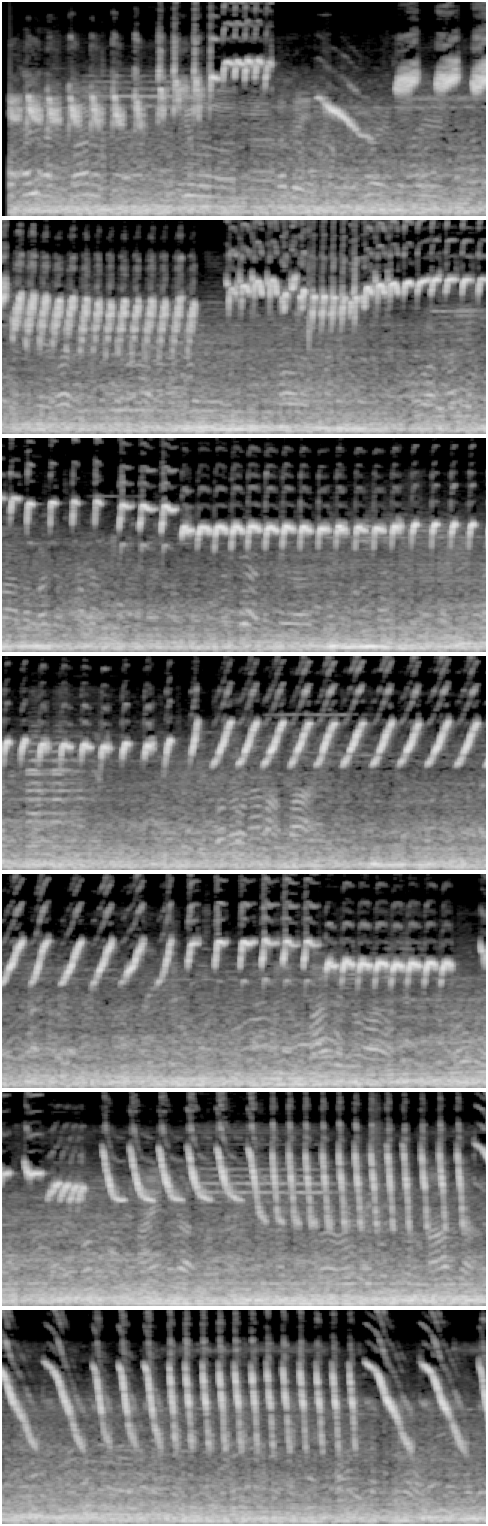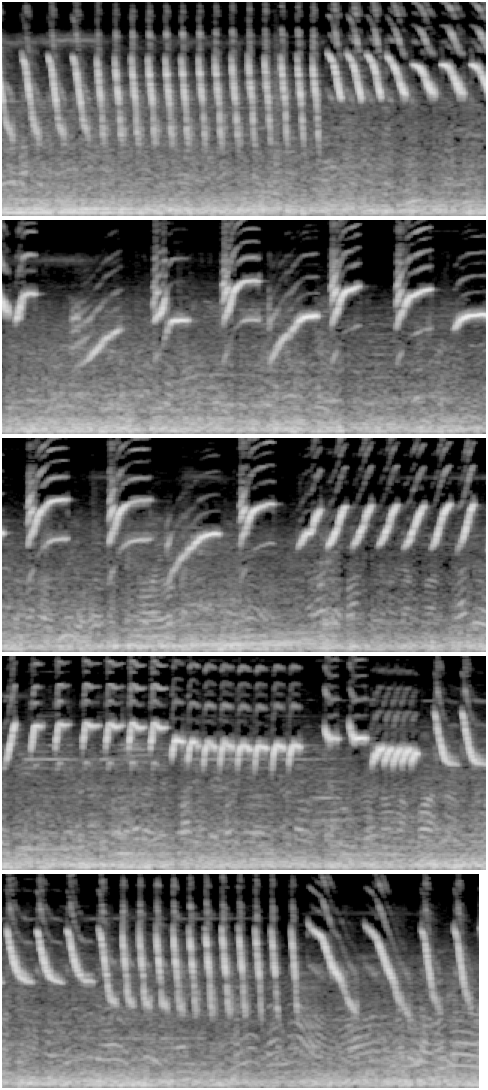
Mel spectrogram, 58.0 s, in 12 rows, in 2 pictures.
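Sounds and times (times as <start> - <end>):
high bird trill: 0.1 - 58.0
small birds chirping: 0.1 - 58.0.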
